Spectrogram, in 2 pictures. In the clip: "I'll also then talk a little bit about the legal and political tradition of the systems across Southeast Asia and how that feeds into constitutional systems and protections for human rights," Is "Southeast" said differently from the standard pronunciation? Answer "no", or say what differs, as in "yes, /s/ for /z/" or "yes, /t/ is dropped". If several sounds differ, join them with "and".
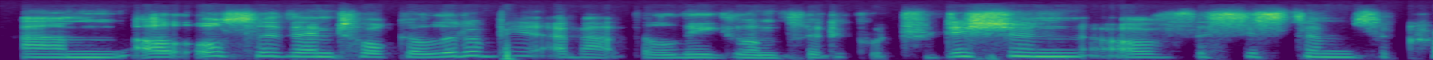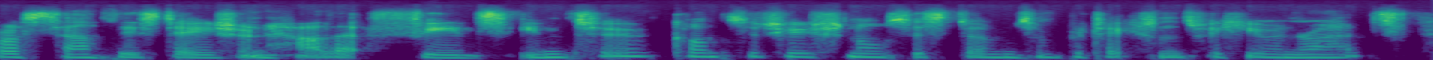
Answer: no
